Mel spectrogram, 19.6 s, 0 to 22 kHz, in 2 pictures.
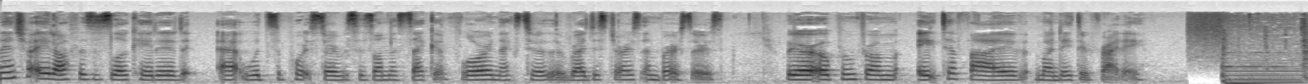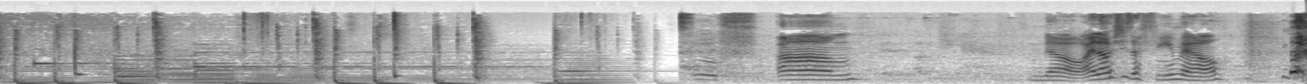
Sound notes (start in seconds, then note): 16.6 laughs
